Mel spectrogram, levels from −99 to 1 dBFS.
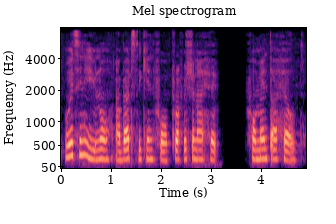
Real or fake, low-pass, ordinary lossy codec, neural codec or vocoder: fake; 7.2 kHz; AAC, 32 kbps; codec, 16 kHz, 8 kbps, FreqCodec, larger model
